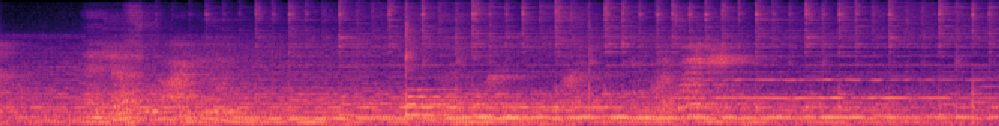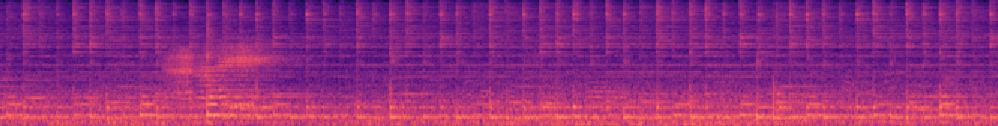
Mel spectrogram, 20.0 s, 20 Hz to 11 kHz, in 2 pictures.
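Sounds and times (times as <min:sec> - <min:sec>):
handpan: 0:00.0 - 0:19.9
drums: 0:02.0 - 0:19.9.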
